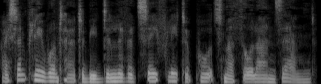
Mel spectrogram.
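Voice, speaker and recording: A man's voice: medium pitch, quick pace, darkish tone, no echo, lightly acted. A man playing a guarded, impatient ship's captain, terse and formal, in a historical romance audiobook. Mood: curt, insistent. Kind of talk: dramatised audiobook dialogue.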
